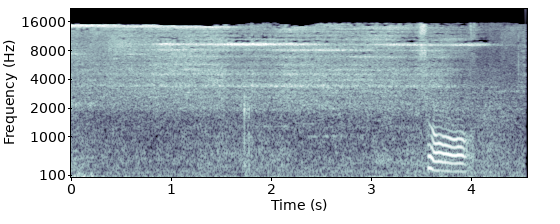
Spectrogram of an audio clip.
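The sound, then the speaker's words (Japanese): A freight train runs past on rails with a steady, dense rumble throughout, and a brief high-pitched wheel squeal rings out near the end. “見たことない音の電車が走ってる、貨物列車かな”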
